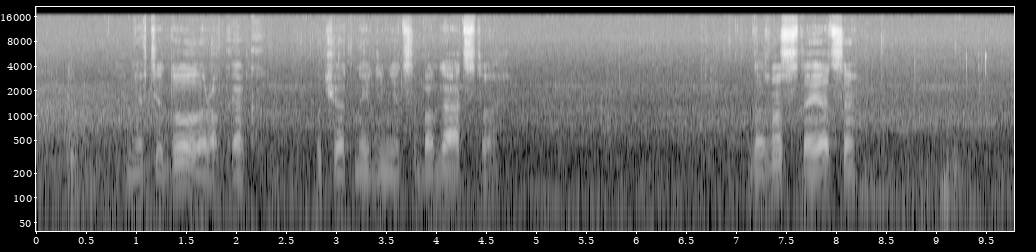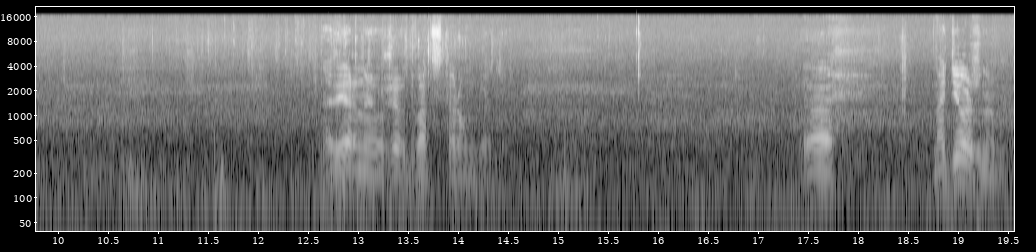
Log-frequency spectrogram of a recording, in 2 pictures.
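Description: An elderly man speaks calmly in short phrases, close by.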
